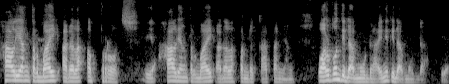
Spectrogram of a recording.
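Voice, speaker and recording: A man's voice: mid-range voice, moderate pace, darkish tone, no room sound. A man from the Batak region giving an informal talk to a church group, rambling with fillers and asking questions for the group to finish. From Batak, North Sumatra. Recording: dull, dry lo-fi recording.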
